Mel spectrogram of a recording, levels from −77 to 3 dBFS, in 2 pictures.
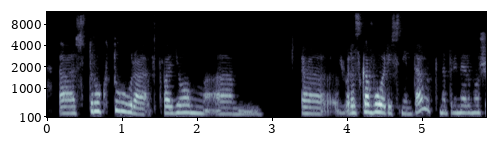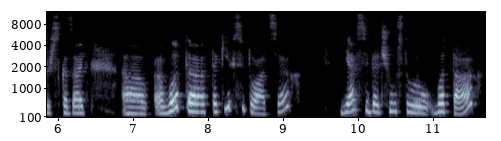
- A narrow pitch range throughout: No, average, 3.9 semitones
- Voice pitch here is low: No, high, 225 Hz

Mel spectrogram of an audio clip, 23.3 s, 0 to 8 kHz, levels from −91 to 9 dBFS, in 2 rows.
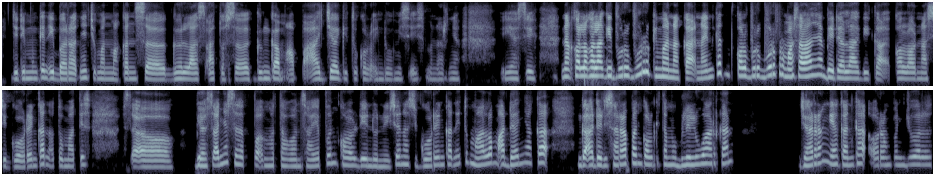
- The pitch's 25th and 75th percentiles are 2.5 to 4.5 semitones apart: No, average, 5.2 semitones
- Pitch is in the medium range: No, high, 210 Hz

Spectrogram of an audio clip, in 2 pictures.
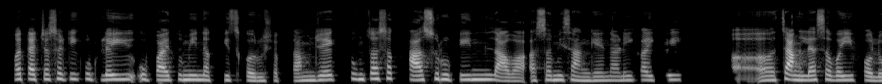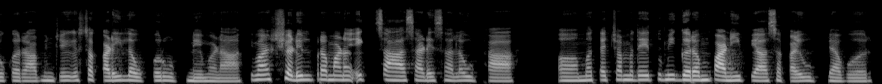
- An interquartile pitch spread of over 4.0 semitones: No, average, 3.1 semitones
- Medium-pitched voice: No, high, 195 Hz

